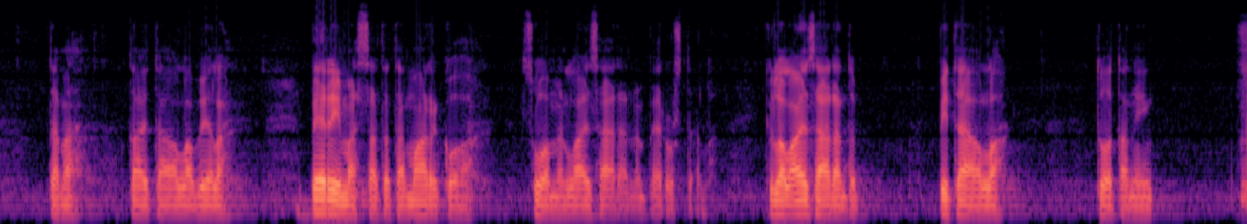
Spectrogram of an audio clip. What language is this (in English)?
Finnish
